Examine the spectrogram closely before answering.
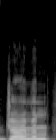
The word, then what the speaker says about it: Jaimin: to see you thanks for having me it's jamin right yes am i pronouncing that correctly yeah all right we want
